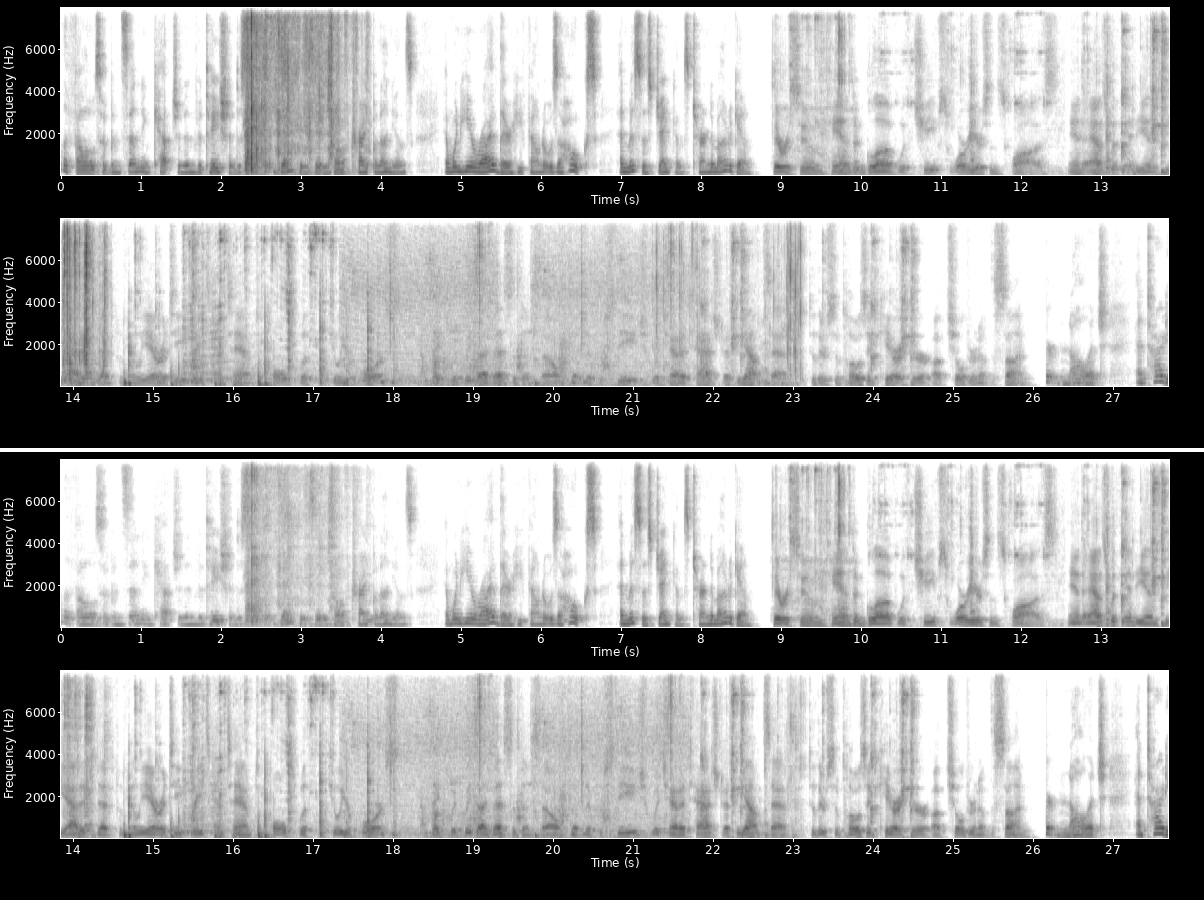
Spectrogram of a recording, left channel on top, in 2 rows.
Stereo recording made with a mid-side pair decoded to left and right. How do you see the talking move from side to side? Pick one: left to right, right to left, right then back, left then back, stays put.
left to right.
